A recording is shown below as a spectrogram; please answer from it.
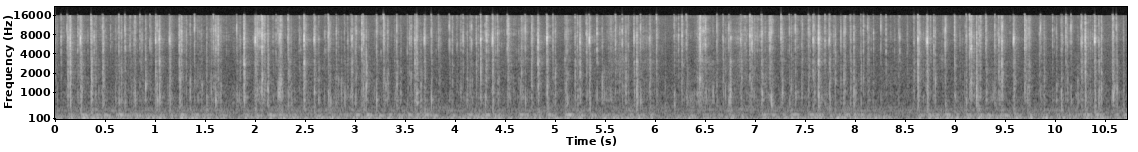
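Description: Both hands type continuously with their fingertips on the plastic chiclet keys of an Acer laptop keyboard. The result is a rapid, steady stream of sharp, bright clicks over a constant low hum.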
